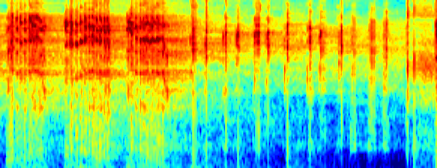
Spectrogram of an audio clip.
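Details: Swiftlet tutor recording for songbirds: about a second of high, buzzy, rasping chatter, followed by a series of dry, rapid clicks at irregular intervals.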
